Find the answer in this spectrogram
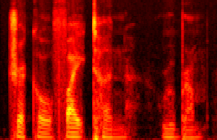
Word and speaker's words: Trichophyton rubrum: different types of t-rubrum that's pronounced trichophyton trichophyton rubrum if you're wondering how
